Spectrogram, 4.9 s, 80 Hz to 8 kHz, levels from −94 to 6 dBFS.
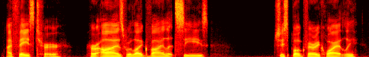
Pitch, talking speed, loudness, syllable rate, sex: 135 Hz, 160 wpm, -17 LUFS, 5.6 syllables/s, male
